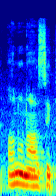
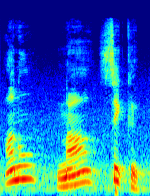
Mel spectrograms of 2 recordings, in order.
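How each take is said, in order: First: Said in the usual way. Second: अनुनासिक very slowly as अनु, ना, सिक; slow syllable breakdown. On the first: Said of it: "वो भी अनुनासिक ही होगा". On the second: Shown as a demonstration. Teacher spelling out the term, अनुनासिक slow and split in parts. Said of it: "यानी".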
